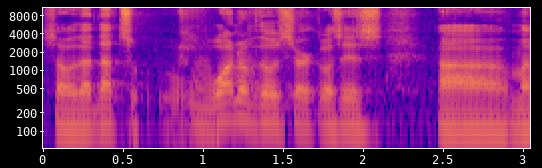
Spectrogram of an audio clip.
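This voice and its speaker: A man talks with a Filipino accent. His pitch is fairly low. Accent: Filipino English, code-switching with Tagalog. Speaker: esports caster. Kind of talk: casual interview. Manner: halting, many fillers.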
